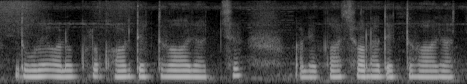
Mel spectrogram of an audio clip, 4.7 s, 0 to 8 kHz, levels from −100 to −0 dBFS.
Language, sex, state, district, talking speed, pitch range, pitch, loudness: Bengali, female, West Bengal, Jhargram, 140 wpm, 175-185 Hz, 180 Hz, -38 LUFS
